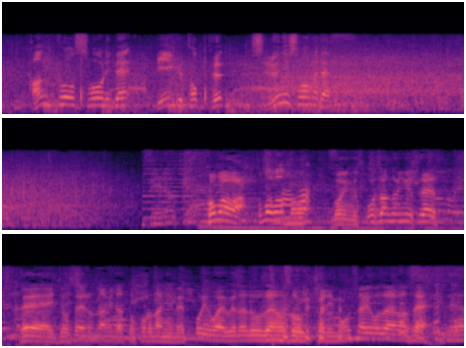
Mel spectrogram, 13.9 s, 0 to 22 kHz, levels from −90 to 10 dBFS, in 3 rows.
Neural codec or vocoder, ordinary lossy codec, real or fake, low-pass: none; none; real; none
